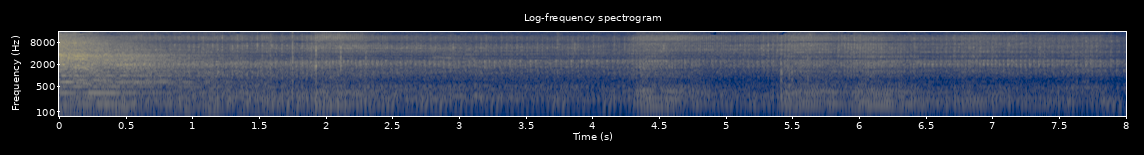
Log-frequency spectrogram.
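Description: Desert Aircraft gasoline engine of a large radio-controlled aerobatic biplane running at low throttle while it taxis. Its pitch swells up briefly about four and a half and five and a half seconds in. Music fades out at the start.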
